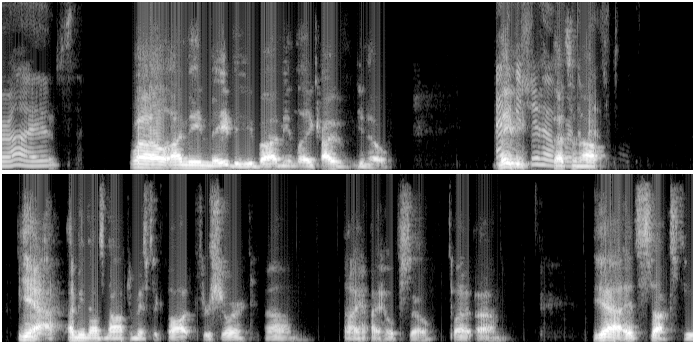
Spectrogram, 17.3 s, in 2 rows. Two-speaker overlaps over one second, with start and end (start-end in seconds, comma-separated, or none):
6.2-7.6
